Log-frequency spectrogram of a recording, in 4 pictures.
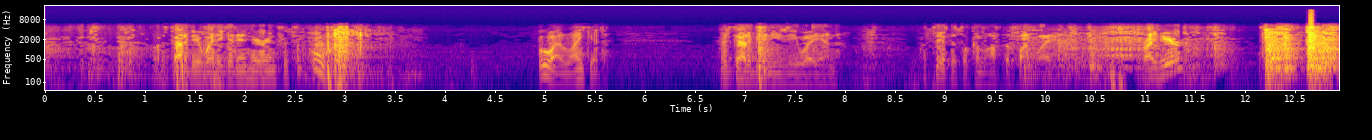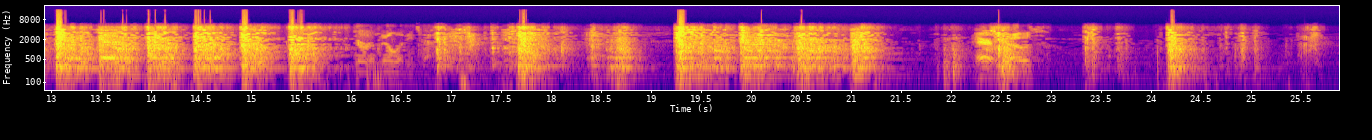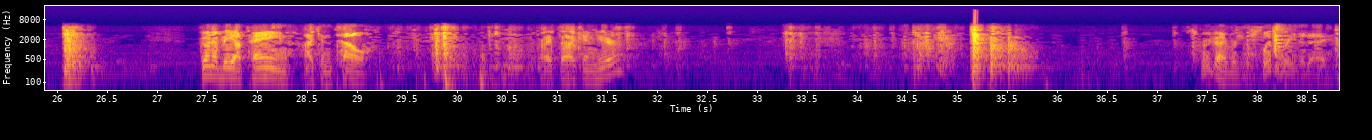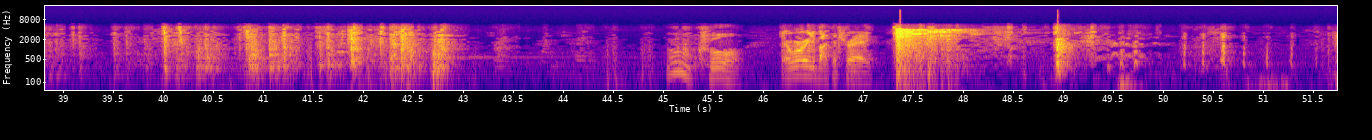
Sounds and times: Speech: 1.1 - 2.9, 4.9 - 5.6, 6.7 - 8.0, 8.8 - 10.2, 16.0 - 17.0, 22.2 - 23.0, 27.4 - 29.2, 30.8 - 31.7, 37.3 - 38.8, 45.0 - 47.2.

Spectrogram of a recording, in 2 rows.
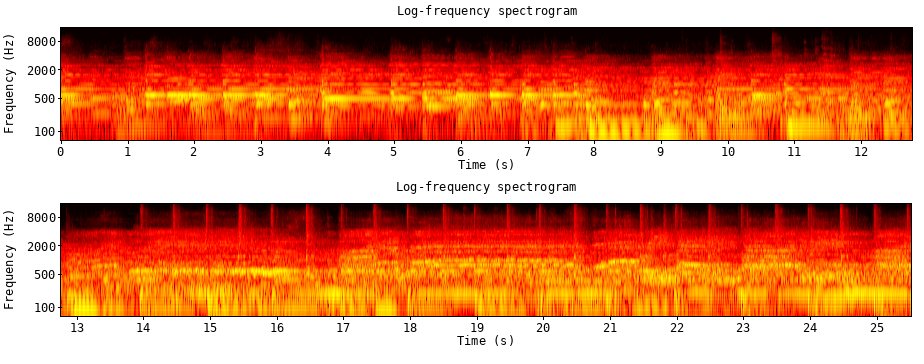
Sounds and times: Classical music: 0.0 - 25.5
Wedding music: 0.0 - 25.5.

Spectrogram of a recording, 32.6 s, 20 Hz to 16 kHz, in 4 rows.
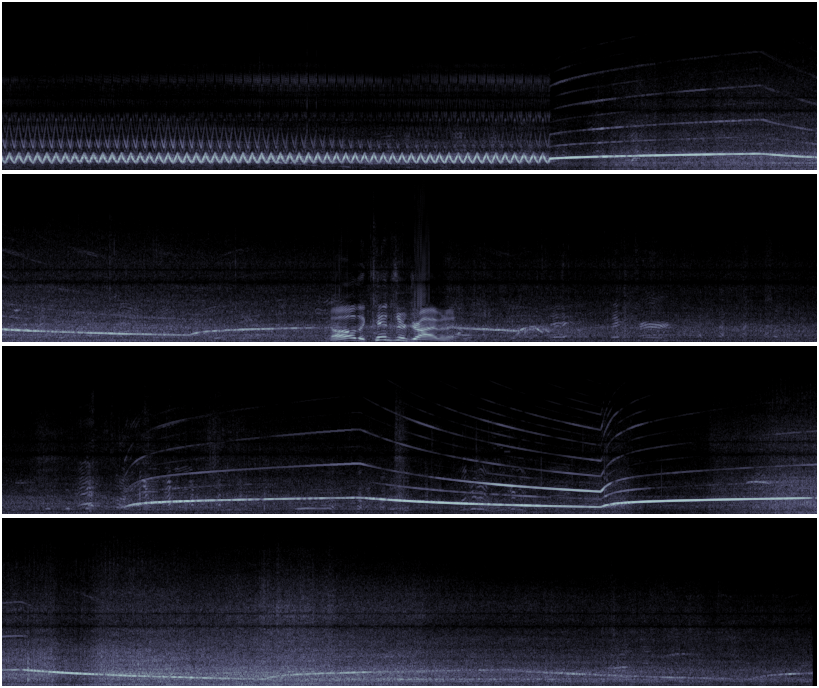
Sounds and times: Fire engine, fire truck (siren): 0.0 - 14.0, 17.4 - 32.6.

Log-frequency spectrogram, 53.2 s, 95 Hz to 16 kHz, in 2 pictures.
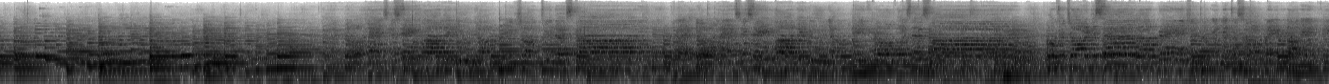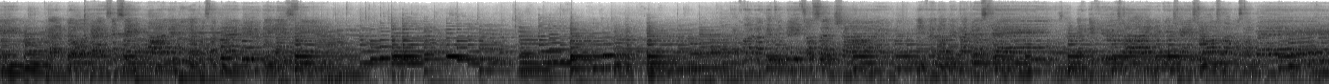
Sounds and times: Gospel music: 0.0 - 53.1
Choir: 3.0 - 33.6, 39.5 - 53.1.

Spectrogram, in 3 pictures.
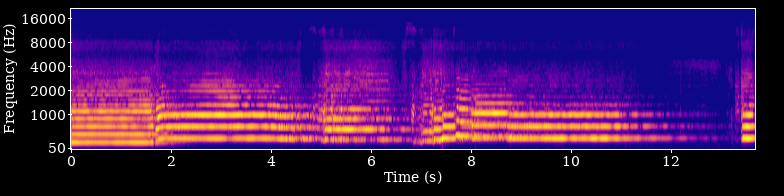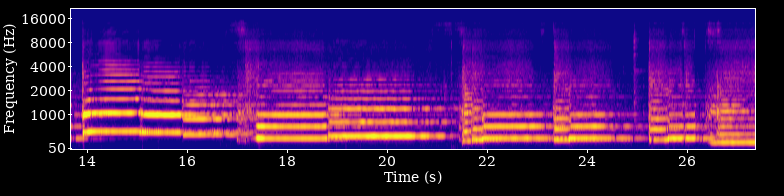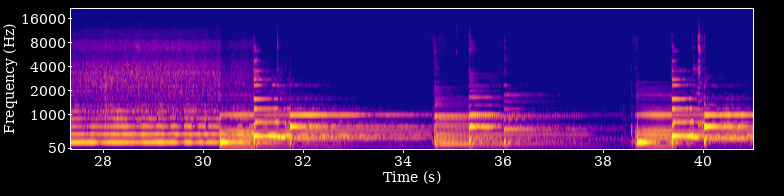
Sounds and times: Inside, large room or hall: 0.0 - 35.1
Music: 0.0 - 41.0.

